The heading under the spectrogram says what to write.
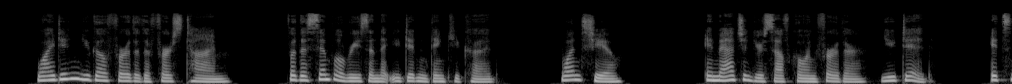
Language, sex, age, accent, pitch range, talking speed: English, female, 50-69, American, 130-170 Hz, 160 wpm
